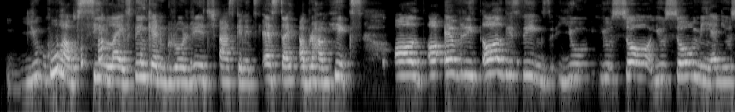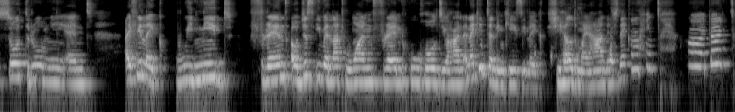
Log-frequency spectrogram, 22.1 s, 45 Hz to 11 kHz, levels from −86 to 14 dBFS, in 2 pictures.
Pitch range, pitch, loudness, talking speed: 200-260 Hz, 220 Hz, -19 LUFS, 175 wpm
